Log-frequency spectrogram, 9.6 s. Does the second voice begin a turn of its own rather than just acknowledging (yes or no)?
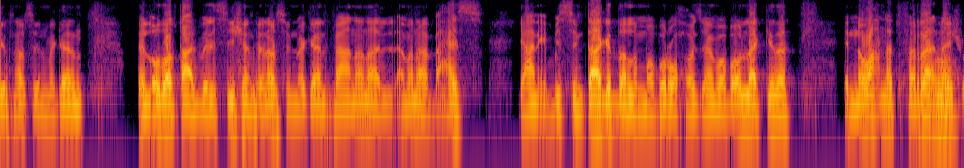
no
